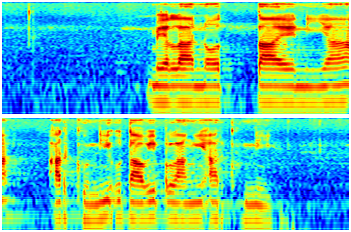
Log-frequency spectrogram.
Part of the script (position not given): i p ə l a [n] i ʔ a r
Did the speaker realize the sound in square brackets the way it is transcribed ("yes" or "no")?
no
